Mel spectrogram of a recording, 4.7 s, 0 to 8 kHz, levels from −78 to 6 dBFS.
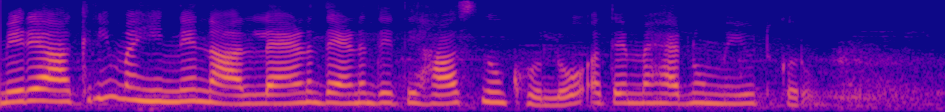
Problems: background conversations at intervals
